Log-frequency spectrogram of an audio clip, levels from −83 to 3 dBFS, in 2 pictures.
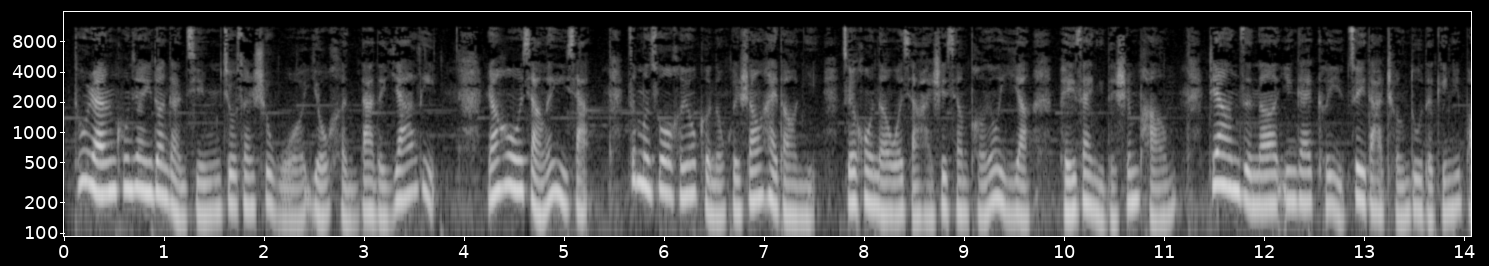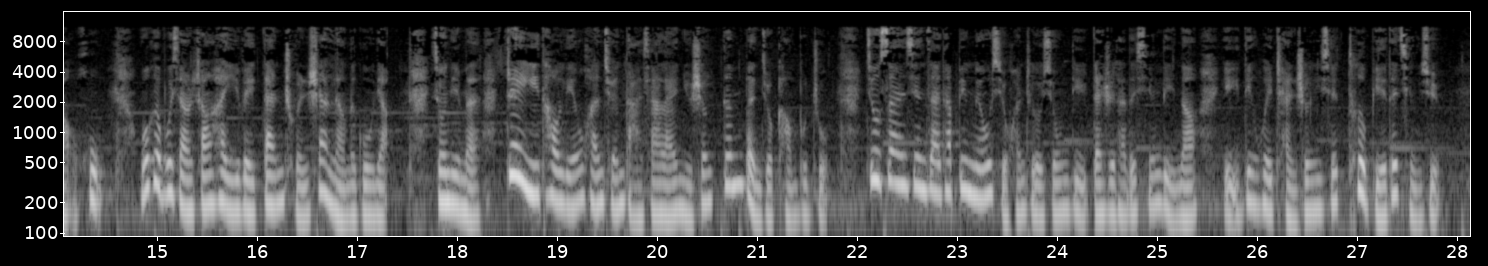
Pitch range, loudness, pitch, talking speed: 155-220 Hz, -22 LUFS, 185 Hz, 300 characters per minute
